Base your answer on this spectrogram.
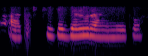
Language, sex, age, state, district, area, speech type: Hindi, female, 18-30, Bihar, Begusarai, rural, conversation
